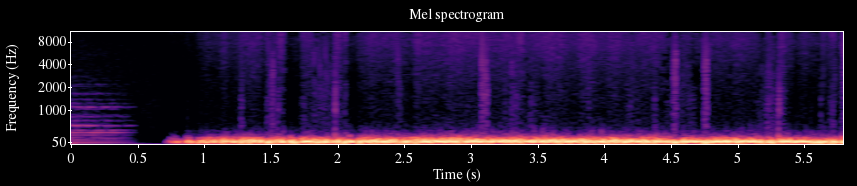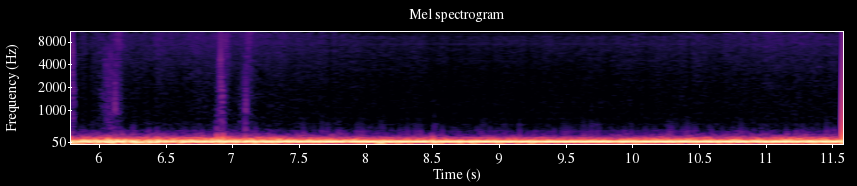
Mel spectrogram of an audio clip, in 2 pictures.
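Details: NASA Ingenuity Mars helicopter on its fourth flight, recorded by Perseverance rover's microphone: low steady rotor hum building within a second then holding even, no knocks or wobble; normal rotor hum.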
